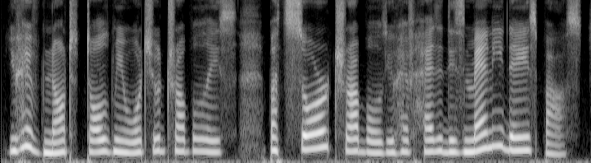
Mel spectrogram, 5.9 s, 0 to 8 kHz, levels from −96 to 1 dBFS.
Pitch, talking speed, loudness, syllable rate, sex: 225 Hz, 195 wpm, -17 LUFS, 4.3 syllables/s, female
